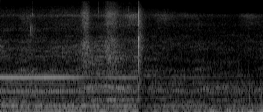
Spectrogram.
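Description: Quiet indoor room tone with faint hum, a steady thin tone early on, soft rustling, and one sharp click midway; no animal voice is heard.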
